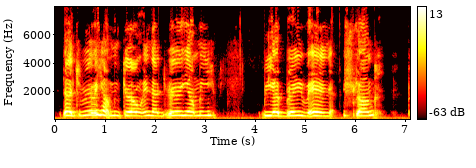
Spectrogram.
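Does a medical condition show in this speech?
Yes: cerebral palsy.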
